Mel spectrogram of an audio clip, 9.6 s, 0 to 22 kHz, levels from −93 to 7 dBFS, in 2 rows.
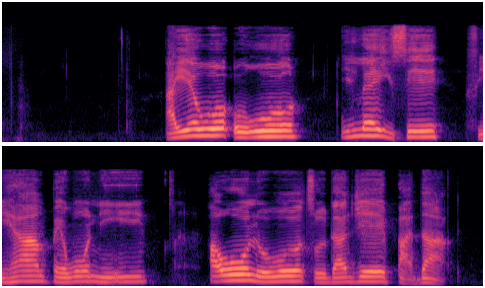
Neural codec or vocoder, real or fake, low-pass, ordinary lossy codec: codec, 24 kHz, 1 kbps, SNAC; fake; 10.8 kHz; none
